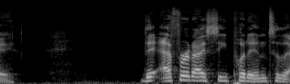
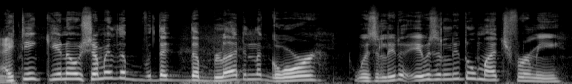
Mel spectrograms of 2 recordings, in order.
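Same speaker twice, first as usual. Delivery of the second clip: higher, louder hammed-up Canadian accent; 7 semitones higher, 6 dB louder than usual. Bottle weighing in on the gore in Canadian accent. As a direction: lay on the Canadian accent thick. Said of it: "in a Canadian accent".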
